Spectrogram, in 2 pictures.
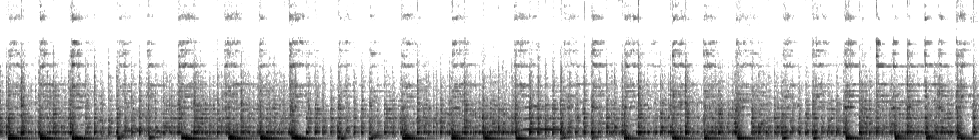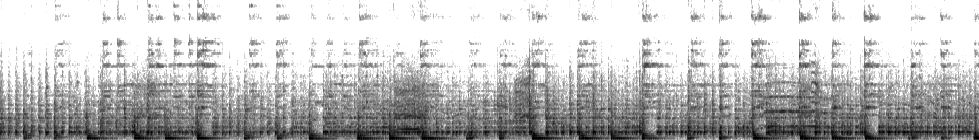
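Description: Chenda drums beaten with sticks in a fast, unbroken rhythm of sharp cracks, with groups of deeper strokes and a steady ringing tone held above the drumming.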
